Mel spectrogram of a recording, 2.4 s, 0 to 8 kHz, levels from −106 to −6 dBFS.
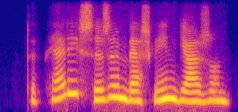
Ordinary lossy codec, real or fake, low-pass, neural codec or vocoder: Opus, 24 kbps; fake; 7.2 kHz; codec, 16 kHz, 0.7 kbps, FocalCodec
